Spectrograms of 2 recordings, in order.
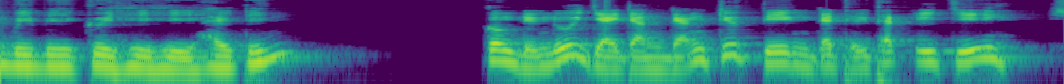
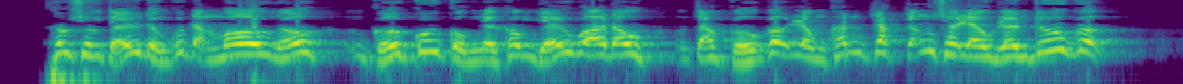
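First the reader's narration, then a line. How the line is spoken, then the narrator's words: Startled shout. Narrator (Vietnamese): bất giác dùng mình một cái, hét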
